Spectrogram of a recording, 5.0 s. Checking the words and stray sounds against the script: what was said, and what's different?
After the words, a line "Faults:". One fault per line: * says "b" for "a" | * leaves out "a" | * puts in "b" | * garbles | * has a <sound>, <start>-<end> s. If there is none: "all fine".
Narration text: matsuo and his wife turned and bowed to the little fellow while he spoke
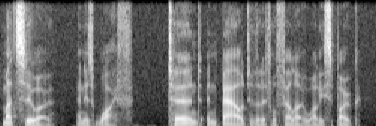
matsuo and his wife turned and bowed to the little fellow while he spoke
Faults:
all fine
